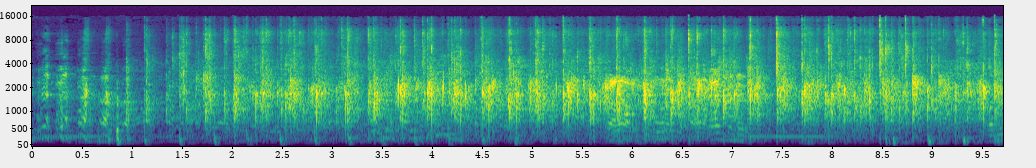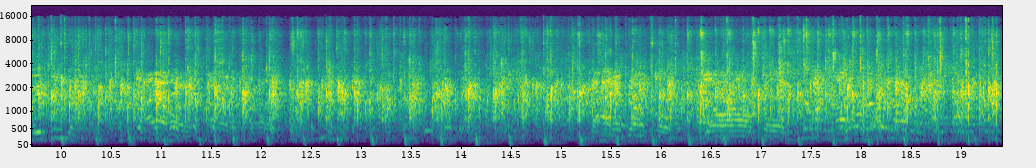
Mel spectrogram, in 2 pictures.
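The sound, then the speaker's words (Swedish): A small group claps steadily for about twenty seconds as a one-minute applause, a Hammarby football "silent minute" for supporters, a dense, even patter of hand claps with murmuring voices and a few chuckles mixed in beneath it. “Det vill säga, en minuts applåd.”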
